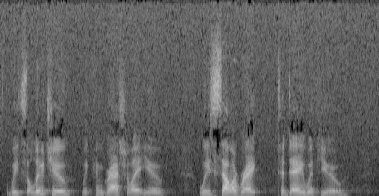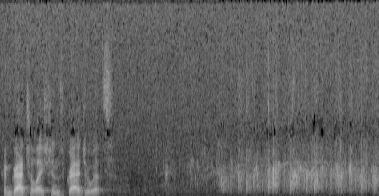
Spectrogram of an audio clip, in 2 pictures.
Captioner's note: applause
